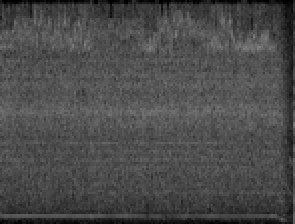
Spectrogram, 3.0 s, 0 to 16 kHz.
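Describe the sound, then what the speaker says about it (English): A small vacuum cleaner hums steadily while sucking dust out of a Commodore Amiga A600 keyboard, its motor tone constant and fairly quiet before cutting off abruptly with a brief clunk at the end. "but I'm going to just hoover that down."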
